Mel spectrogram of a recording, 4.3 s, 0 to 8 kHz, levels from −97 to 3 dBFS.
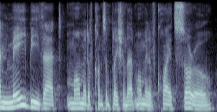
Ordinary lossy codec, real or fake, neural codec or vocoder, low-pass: AAC, 48 kbps; real; none; 7.2 kHz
